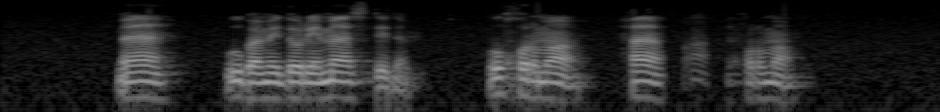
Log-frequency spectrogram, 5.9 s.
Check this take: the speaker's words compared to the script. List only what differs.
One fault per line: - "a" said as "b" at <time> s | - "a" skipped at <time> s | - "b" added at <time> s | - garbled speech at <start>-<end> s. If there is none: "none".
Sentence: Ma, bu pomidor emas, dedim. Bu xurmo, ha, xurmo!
none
